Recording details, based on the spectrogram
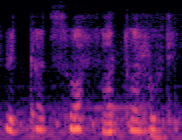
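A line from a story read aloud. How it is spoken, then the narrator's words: Whispered. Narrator (Italian): sussurrò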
